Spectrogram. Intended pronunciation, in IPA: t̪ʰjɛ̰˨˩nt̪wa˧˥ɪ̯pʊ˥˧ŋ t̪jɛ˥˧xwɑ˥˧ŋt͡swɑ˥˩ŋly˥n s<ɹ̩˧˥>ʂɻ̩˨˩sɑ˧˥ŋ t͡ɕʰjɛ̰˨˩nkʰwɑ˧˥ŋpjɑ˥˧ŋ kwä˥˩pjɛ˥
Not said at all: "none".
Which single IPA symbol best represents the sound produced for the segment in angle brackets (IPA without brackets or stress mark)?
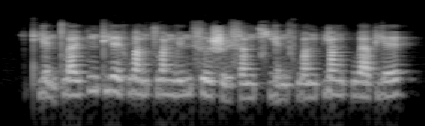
ɹ̩˥˩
